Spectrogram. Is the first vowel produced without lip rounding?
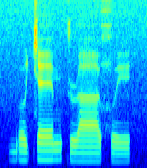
no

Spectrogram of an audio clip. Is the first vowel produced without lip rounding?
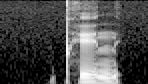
yes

